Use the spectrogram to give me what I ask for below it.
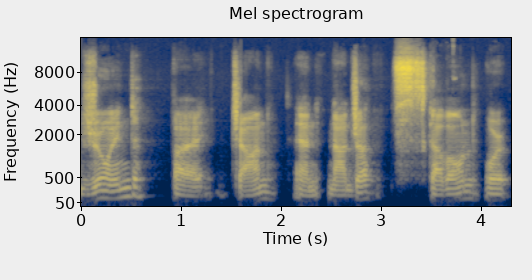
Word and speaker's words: Scavone: I'm joined by John and Nadja Scavone or Scavone, depending on um, how you want to pronounce it, uh, English or Italian.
